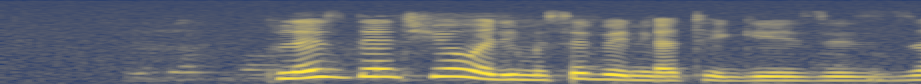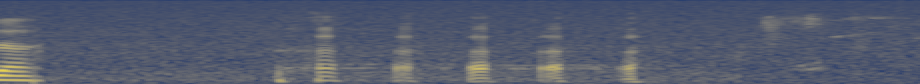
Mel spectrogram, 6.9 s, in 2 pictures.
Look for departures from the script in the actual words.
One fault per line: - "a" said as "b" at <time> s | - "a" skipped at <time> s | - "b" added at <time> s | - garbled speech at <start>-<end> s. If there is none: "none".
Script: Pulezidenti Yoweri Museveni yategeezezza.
none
